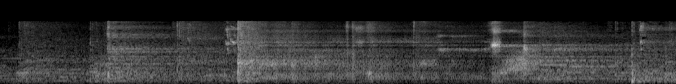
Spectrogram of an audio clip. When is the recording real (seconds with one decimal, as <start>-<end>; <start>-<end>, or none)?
0.0-2.6; 5.4-6.8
